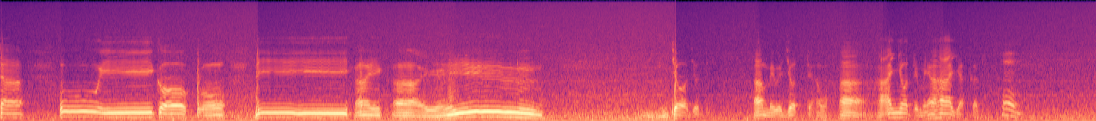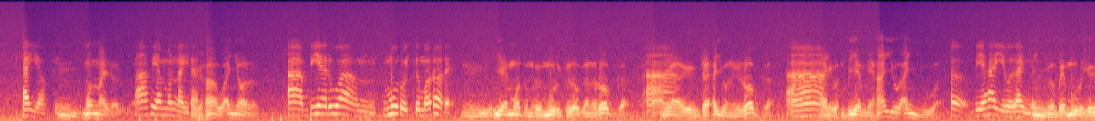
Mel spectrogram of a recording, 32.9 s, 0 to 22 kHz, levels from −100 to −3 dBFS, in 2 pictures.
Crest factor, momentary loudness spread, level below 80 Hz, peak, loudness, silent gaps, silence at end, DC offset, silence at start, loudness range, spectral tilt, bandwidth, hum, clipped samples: 12 dB; 15 LU; -36 dBFS; 0 dBFS; -12 LUFS; none; 0 s; 3%; 0 s; 9 LU; -7.5 dB/octave; over 20 kHz; none; under 0.1%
